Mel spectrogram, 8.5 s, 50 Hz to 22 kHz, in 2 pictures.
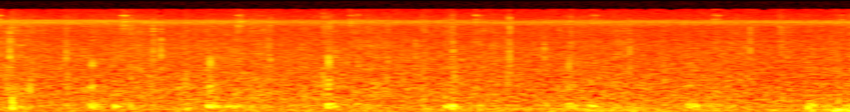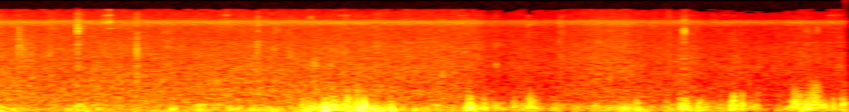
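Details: Seven-year-old Lusitano Westphalian stallion under saddle in dressage schooling, starting flying changes, preparing 4th level work and beginning passage; soft, muffled hoof thuds in an uneven rhythm, growing louder and heavier toward the end.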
